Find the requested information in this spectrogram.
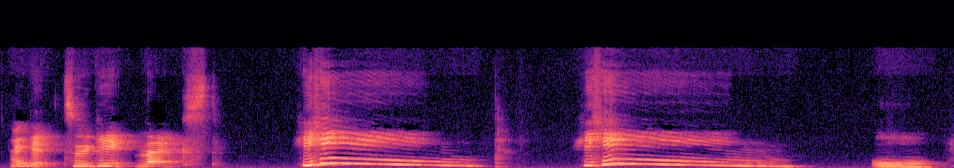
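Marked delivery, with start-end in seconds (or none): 2.2-6.0 very high whinny hihin; horse whinny. Shown as a demonstration. Teacher imitates a horse neighing. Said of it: "the sound horses make".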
